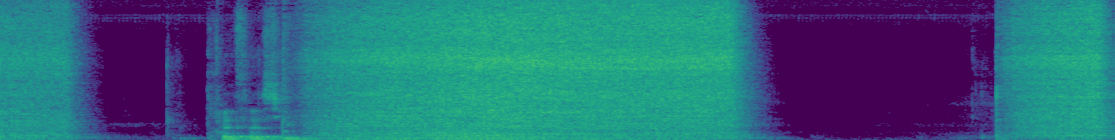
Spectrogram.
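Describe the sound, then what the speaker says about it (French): Ecolux Neo steam cleaner hisses in loud, steady bursts, a short spurt, then a long blast of nearly three seconds, then another as it starts up again, with a voice speaking briefly between bursts. "Travail de la vapeur qui a l'avantage de pouvoir dégraisser, désodoriser, désinfecter tout type de support"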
